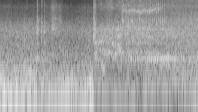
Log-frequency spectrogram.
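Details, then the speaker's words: Volkswagen Ameo at startup: a high squeal rises over the idle as the serpentine drive belt slips and runs loose. The belt tensioner is weak. The noise also appears under load, e.g. with AC on or when downshifting. "അപ്പൊ belt slip ആവുന്നുണ്ട് belt free ആയിട്ട് പോകുന്നുണ്ട് ദാ ഇപ്പൊ already free ആയി അപ്പൊ ഈ tensioner complaint ഉണ്ട്"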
